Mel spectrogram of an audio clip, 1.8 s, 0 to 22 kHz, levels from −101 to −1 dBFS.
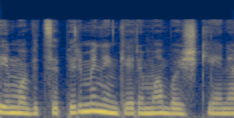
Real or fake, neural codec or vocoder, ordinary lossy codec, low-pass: real; none; AAC, 96 kbps; 10.8 kHz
